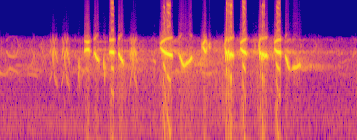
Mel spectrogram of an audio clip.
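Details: Restless female osprey: a series of short, clear whistled piping notes, some slurring downward, in an uneven run, with a few sharp clicks.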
